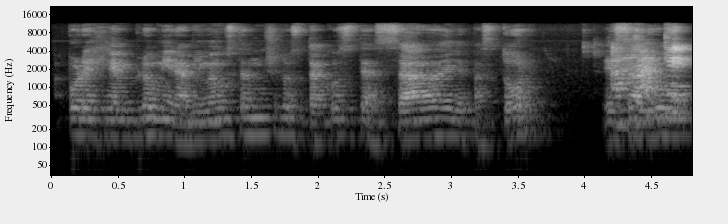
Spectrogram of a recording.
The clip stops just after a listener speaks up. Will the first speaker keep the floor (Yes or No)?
No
